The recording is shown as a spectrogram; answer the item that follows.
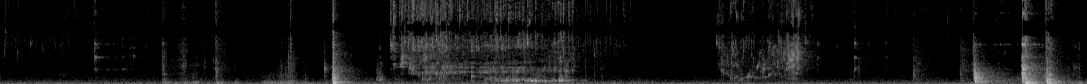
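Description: Water dripping and splashing from an emptied glass jar into a slow cooker full of liquid, in soft patches, with a sharp knock about three seconds in.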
